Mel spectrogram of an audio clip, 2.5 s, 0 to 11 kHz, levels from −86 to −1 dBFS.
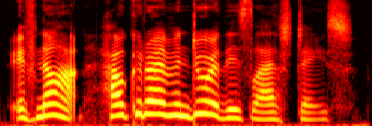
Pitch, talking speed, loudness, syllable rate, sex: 245 Hz, 240 wpm, -17 LUFS, 6.3 syllables/s, female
